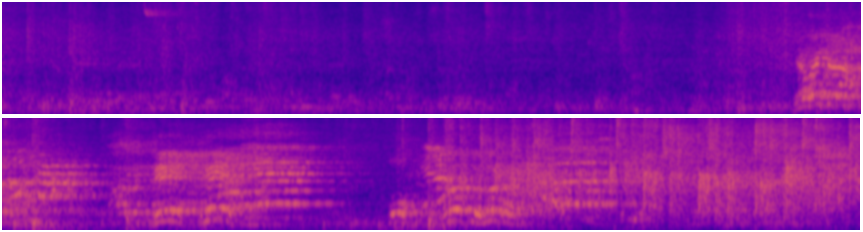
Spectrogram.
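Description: Low hall murmur, then, about halfway through, loud shouting of encouragement from wrestling coaches and spectators as one wrestler takes the other down. There is a brief lull after a few seconds before the shouting resumes.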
